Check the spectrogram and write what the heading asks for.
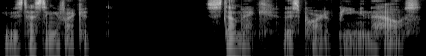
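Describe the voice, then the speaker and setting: A man takes on a brooding, weary vampire prince in an intimate audio roleplay, murmuring a soft, confiding monologue in a low husky whisper with a full character voice. The intonation is fairly even and the pace measured, with a reflective mood and clean studio sound without echo.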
